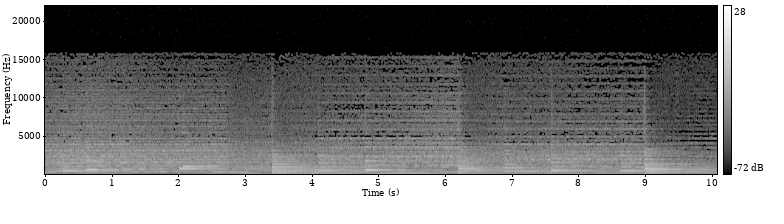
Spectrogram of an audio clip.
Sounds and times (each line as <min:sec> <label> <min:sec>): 0:00.0 Piano 0:10.0
0:00.0 String 0:10.0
